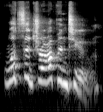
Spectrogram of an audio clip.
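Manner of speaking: high, incredulous scolding; exasperated. Real, not acted. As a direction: tease her like a friend who did something silly. Scolding a clumsy demo.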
